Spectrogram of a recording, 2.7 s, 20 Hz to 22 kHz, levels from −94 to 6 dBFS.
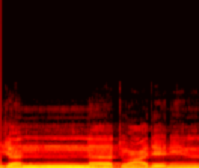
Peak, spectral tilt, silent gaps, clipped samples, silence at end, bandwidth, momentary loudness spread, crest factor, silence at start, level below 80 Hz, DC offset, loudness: -14 dBFS; -9 dB/octave; none; under 0.1%; 0 s; 6 kHz; 8 LU; 10 dB; 0 s; -64 dBFS; under 0.1%; -26 LUFS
